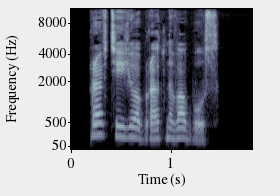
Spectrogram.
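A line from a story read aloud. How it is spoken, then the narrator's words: Dry command. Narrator (Russian): сухо распорядился он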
